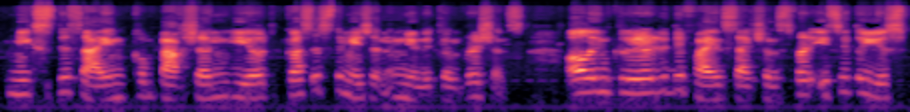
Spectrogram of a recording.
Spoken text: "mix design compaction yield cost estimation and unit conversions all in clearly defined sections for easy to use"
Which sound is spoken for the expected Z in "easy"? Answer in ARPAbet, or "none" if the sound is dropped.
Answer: S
